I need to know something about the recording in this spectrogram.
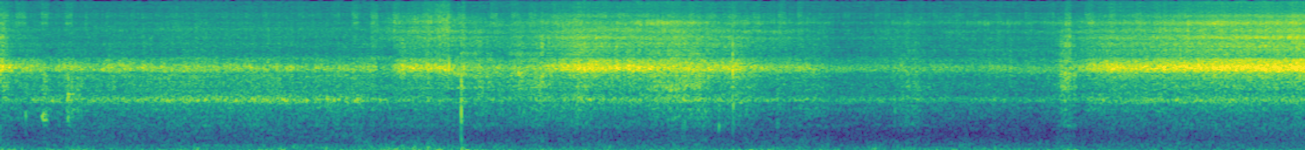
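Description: Wind rushes and buffets loudly past in open air.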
